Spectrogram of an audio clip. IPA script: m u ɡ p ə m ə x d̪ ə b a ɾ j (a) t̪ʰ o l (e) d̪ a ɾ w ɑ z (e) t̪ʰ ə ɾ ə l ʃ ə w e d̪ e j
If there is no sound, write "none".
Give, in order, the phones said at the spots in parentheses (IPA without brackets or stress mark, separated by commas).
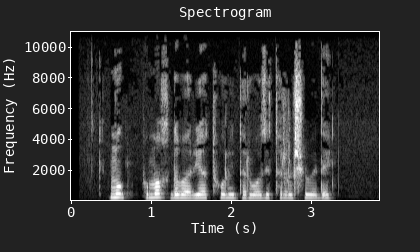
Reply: ɑ, e, e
